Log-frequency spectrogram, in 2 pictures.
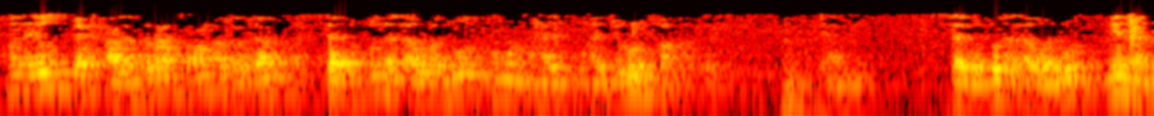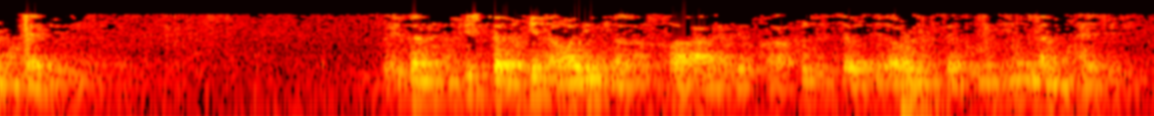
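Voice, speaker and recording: A man giving a lecture on Quran commentary, explaining at length, filling pauses with a drawn-out "ah" and checking in with the class through rhetorical questions. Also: mid-range voice, a little hiss or hum. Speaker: religious teacher. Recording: distant, echoey, tinny phone-like lecture recording.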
